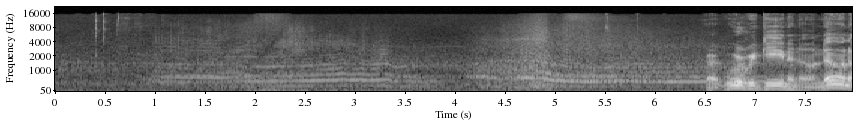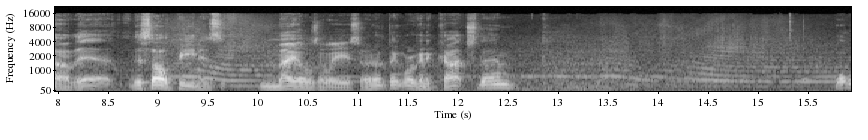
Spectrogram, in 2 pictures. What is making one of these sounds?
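A racing car engine whines as the car speeds along the track.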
